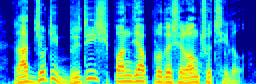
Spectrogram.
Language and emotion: Bengali, neutral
